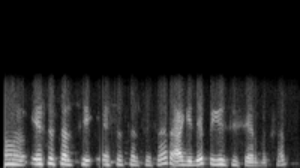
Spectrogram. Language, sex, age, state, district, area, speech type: Kannada, female, 60+, Karnataka, Chitradurga, rural, conversation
